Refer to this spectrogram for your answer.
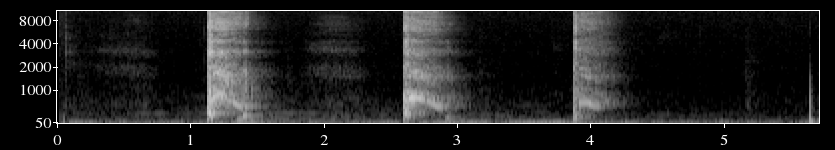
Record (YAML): three_cough_length: 5.7 s
three_cough_amplitude: 16244
three_cough_signal_mean_std_ratio: 0.31
survey_phase: beta (2021-08-13 to 2022-03-07)
age: 18-44
gender: Female
wearing_mask: 'No'
symptom_none: true
symptom_onset: 11 days
smoker_status: Never smoked
respiratory_condition_asthma: false
respiratory_condition_other: false
recruitment_source: REACT
submission_delay: 1 day
covid_test_result: Negative
covid_test_method: RT-qPCR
